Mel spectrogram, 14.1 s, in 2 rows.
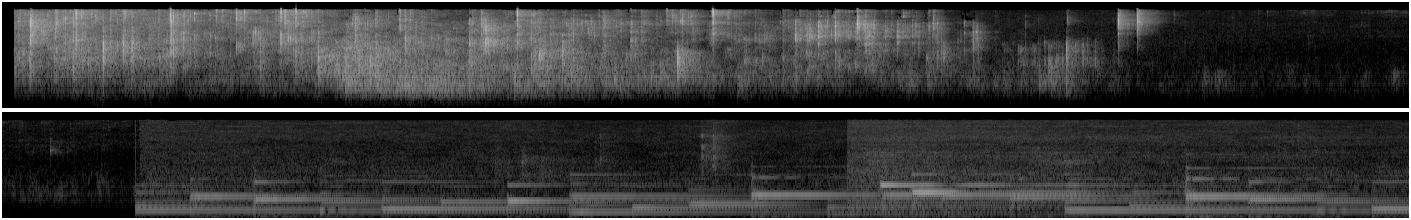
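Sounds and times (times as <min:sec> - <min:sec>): chicken sizzling in a frying pan: 0:00.1 - 0:04.8.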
